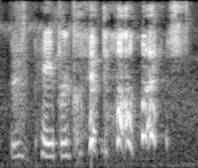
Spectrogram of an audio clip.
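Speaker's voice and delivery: real laughter breaking up the words; laughing. Real, not acted. Reader can't get over paperclip polish, helpless laughter. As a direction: try to speak while cracking up.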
